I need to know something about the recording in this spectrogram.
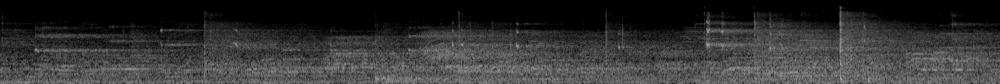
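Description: Shoes squeak sharply on the court floor.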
